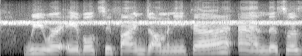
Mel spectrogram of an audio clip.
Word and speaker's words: Dominica: I guess I said Dominica, so I'm saying it wrong. It's okay. It's so Dominica is our island.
